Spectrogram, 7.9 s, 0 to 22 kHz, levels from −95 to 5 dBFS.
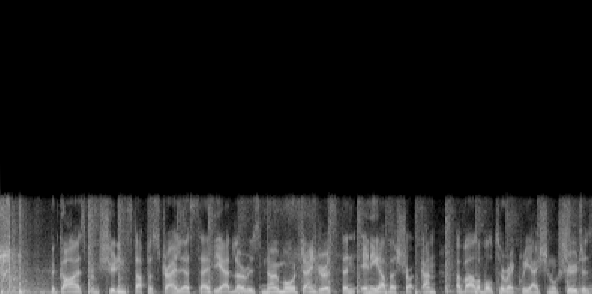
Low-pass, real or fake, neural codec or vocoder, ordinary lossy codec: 7.2 kHz; real; none; Opus, 64 kbps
